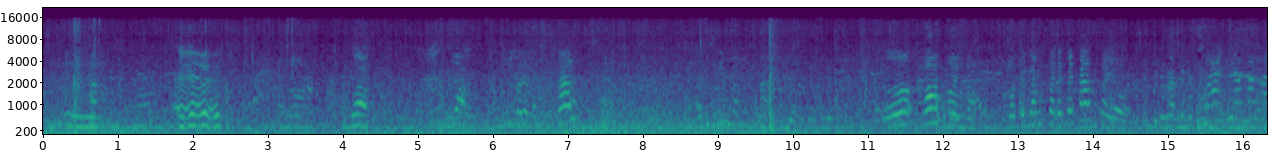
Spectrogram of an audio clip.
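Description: Water splashes gently as children paddle.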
